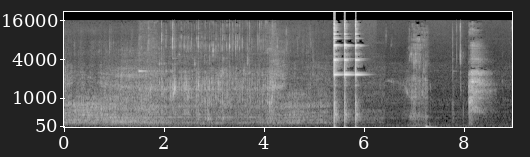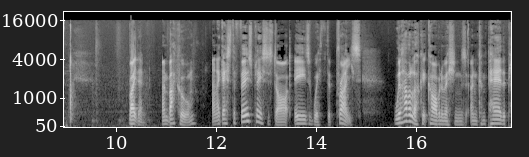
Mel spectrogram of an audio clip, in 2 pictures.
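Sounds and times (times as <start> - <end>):
liquid pouring: 0.0 - 6.2, 6.9 - 7.4
spoon clinking against a cup: 5.4 - 6.2
speech: 10.3 - 17.9.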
